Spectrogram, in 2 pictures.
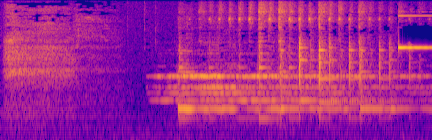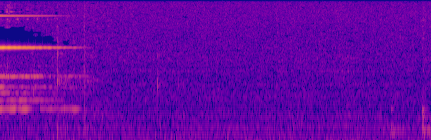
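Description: Samsung Galaxy smartphone playing its boot-up chime as it starts: a short bright jingle of several ringing tones, starting about two seconds in and dying away by about five seconds.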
